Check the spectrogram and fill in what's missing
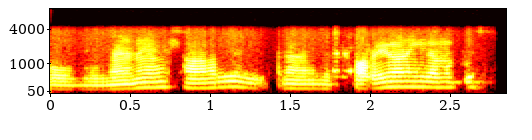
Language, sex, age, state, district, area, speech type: Malayalam, male, 18-30, Kerala, Idukki, rural, conversation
